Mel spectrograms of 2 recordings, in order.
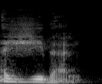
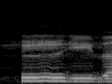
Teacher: There is no idgham or merging of the lunar lam into the jim.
